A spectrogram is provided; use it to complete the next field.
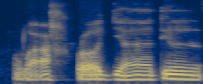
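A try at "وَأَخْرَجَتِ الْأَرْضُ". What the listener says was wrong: ja-nya hati-hati kepanjangan. Wa akhrajatil ardu.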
